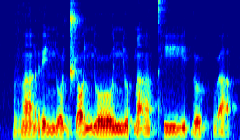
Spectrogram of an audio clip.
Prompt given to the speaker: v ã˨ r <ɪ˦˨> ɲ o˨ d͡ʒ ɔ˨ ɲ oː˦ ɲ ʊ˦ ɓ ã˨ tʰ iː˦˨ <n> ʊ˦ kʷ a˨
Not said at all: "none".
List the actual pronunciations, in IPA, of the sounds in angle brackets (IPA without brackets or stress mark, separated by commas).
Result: ɪ˨, ɗ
